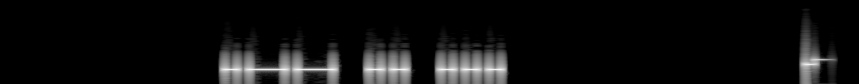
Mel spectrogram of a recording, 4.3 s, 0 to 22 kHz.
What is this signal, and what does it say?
Morse code, heard as a keyed tone, about 20 wpm, 700 Hz. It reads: WIS
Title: Three Challenging Letter-Number Combinations 20wpm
